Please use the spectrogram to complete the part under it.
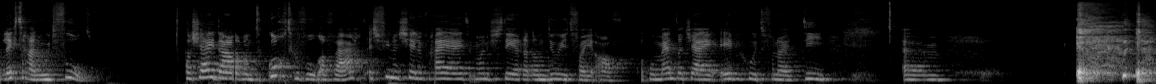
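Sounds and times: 
speech: 0.0s - 1.0s, 1.8s - 9.7s, 10.8s - 11.5s
tickly cough: 10.8s - 11.5s.

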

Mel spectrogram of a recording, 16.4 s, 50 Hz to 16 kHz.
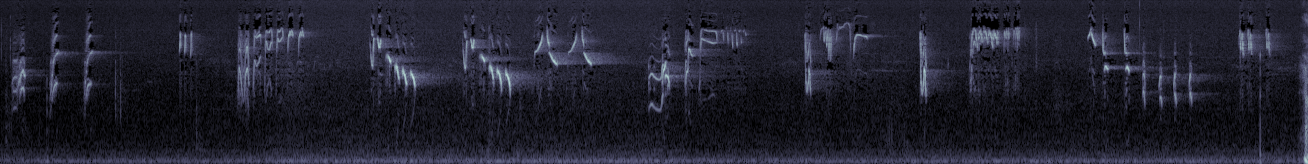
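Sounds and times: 
song thrush singing: 0.1s - 13.0s, 13.6s - 16.3s.

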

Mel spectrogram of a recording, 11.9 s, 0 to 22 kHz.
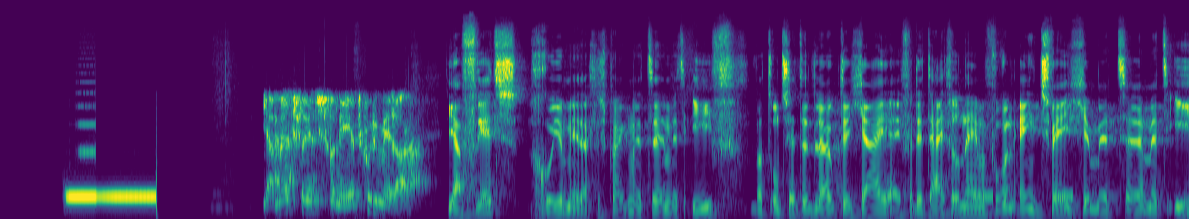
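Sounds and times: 
telephone ringing tone while placing a call: 0.6s - 1.6s
speech: 2.6s - 11.8s.

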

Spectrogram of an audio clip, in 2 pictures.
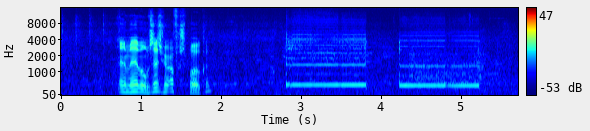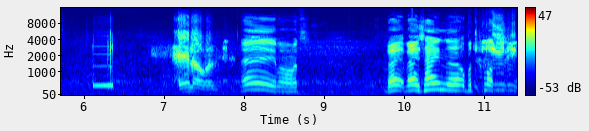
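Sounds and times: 
faint noise: 0.0s - 11.3s
speech: 0.7s - 2.0s, 7.3s - 8.9s, 9.8s - 11.3s
electronic ringing tone of an outgoing phone call: 2.8s - 5.3s.

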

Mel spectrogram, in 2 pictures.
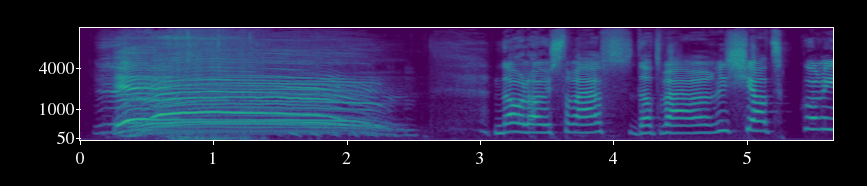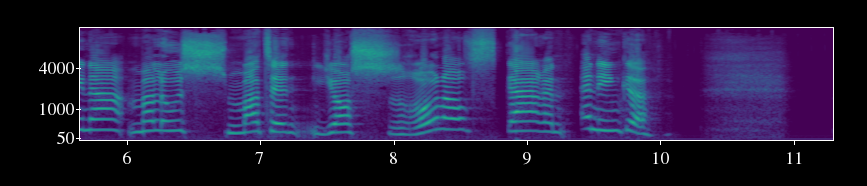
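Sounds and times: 
studio guests cheering and shouting together: 0.1s - 2.5s
speech: 3.2s - 10.1s.

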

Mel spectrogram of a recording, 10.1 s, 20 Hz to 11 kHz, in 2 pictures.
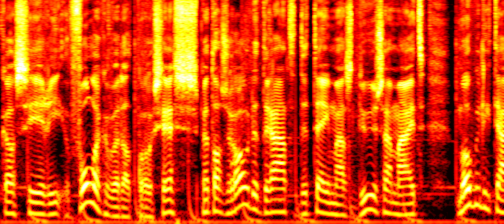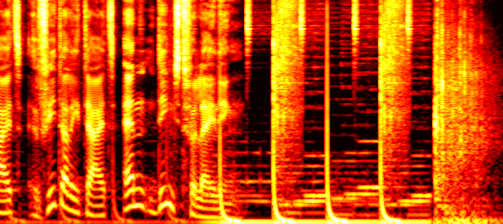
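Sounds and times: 
speech: 0.0s - 7.6s
heavy door shutting with deep booming thuds: 8.9s - 10.0s.

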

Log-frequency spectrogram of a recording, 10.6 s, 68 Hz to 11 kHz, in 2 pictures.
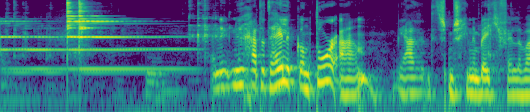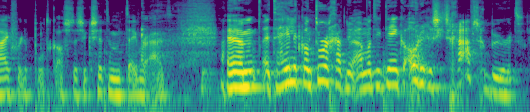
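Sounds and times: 
large office celebration bell ringing: 0.0s - 2.2s
speech: 2.1s - 10.5s.

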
